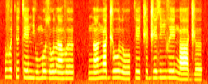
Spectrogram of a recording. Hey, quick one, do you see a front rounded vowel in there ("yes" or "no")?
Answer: no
